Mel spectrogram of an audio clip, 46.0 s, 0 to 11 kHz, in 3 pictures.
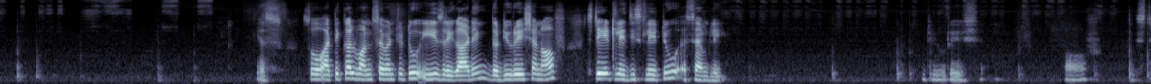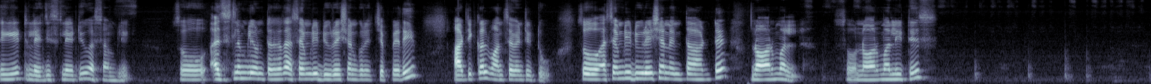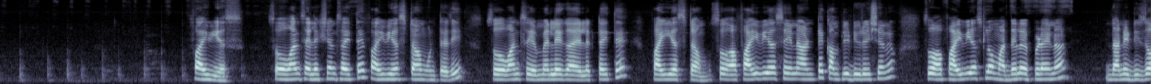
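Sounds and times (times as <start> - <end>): pen scratching on a board: 0.0 - 2.9, 9.6 - 17.2, 27.6 - 35.6.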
